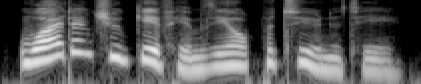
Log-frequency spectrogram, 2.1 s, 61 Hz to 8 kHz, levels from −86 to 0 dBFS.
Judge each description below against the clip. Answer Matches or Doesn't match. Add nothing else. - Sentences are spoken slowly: Doesn't match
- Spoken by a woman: Matches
